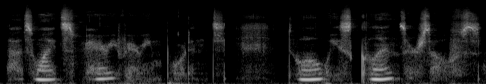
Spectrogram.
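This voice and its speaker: A woman whispering breathily in a slow, soothing guided ASMR style, lingering on her words. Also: a little high, steady tone, husky. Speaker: ASMR host.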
